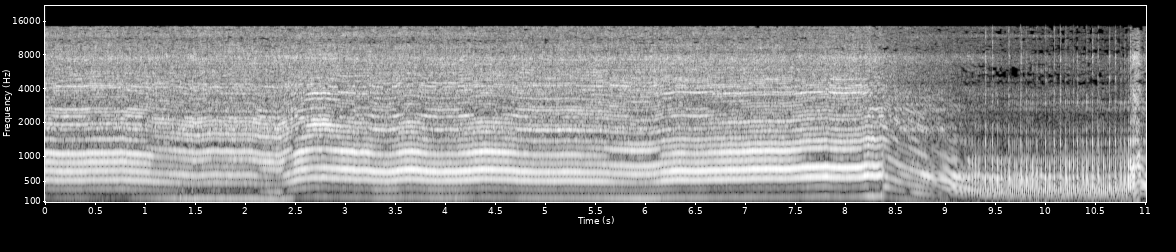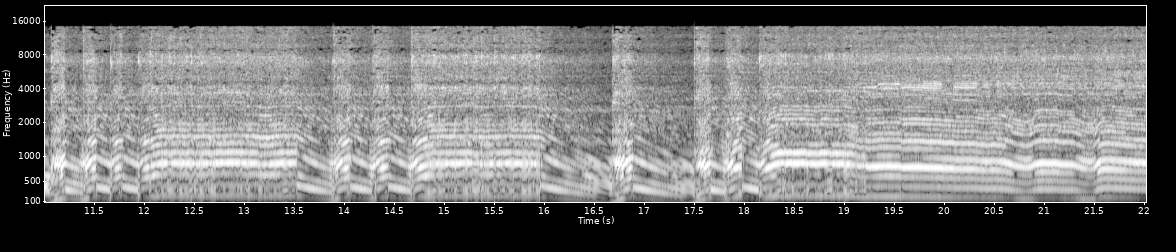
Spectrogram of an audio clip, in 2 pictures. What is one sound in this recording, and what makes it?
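A chainsaw engine roars loudly while cutting through a log.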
